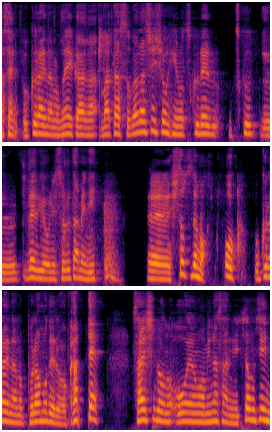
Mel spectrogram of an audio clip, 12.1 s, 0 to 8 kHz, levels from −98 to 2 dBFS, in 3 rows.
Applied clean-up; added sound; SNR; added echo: neural mask model Resemble Enhance denoiser.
